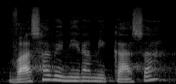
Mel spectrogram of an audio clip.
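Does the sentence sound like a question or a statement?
question. It is said with a questioning intonation. The speaker calls it right. "Así se lee con ese tono"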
